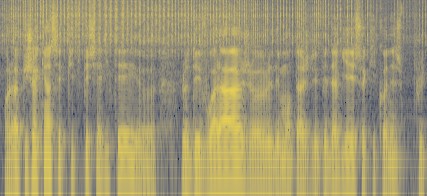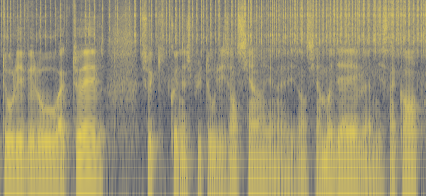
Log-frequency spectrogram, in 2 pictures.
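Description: Low, creaky-voiced man chatting over music. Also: flat delivery, moderate pace, a little mellow, a little hiss or hum. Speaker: volunteer bicycle mechanic at a community repair workshop. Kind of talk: informal spoken account in an audio documentary.

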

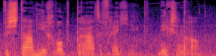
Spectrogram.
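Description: Actor as casual, persistent young-rebel type, medium pitch. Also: male voice, expressive, brisk, noisy background, close to an everyday voice. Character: laid-back, stubborn, eager male squatter activist. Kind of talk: naturalistic radio drama dialogue.

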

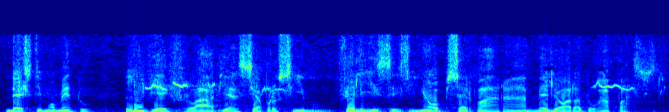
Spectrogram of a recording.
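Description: A man's voice: sits low, very animated, measured pace, warm tone, slight background noise. A man with a Brazilian accent giving dramatic scripted narration for a radio drama. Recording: muffled radio production with music.

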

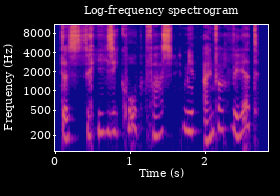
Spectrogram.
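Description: A man's voice: unhurried, vocal fry, darkish tone, slightly rough, no room sound, full character voice. A man voicing a frightened young schoolboy who stammers with a trembling voice. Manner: stammering, high-pitched.

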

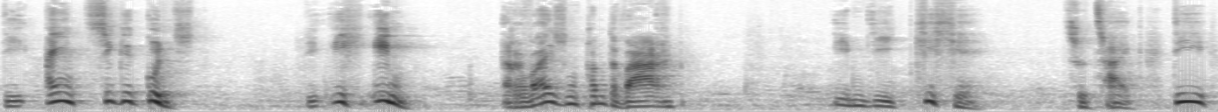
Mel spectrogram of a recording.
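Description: An actor playing a self-important restaurant owner in a radio drama, florid and ceremonious, with an unctuous, sinister charm. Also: male voice, mid-range voice, wildly swooping pitch, slow, long pauses. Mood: mock solemn, sinister. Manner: florid, ceremonious, repeats polite phrases. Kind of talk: German radio drama acting.

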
